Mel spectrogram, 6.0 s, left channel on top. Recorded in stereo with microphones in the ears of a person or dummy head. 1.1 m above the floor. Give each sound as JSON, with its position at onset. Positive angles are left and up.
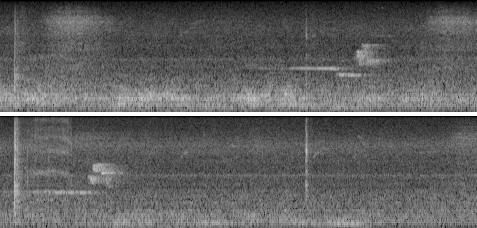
{"t": 0.2, "sound": "a crack", "side_deg": -50, "distance_m": 0.8}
